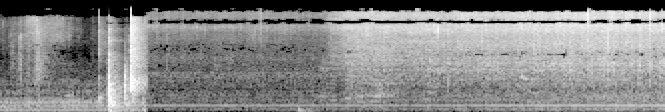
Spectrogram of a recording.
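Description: Chicken thighs frying in a pan: a steady sizzle sets in about halfway through and slowly grows louder. A brief loud clatter comes about a second in.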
